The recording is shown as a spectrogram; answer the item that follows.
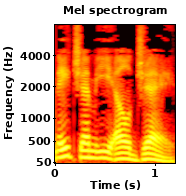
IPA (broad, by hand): hmêʎ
